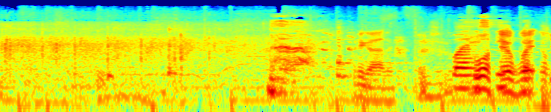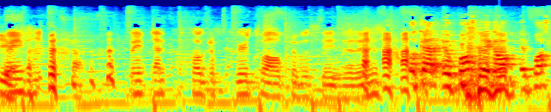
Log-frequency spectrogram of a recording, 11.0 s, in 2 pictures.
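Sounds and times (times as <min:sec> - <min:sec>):
group of people clapping together: 0:00.0 - 0:04.3
laughter: 0:00.0 - 0:11.0
speech: 0:03.6 - 0:11.0.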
